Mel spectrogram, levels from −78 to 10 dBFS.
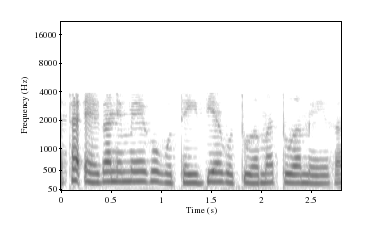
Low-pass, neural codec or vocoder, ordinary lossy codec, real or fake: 7.2 kHz; codec, 16 kHz, 4 kbps, X-Codec, WavLM features, trained on Multilingual LibriSpeech; AAC, 16 kbps; fake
